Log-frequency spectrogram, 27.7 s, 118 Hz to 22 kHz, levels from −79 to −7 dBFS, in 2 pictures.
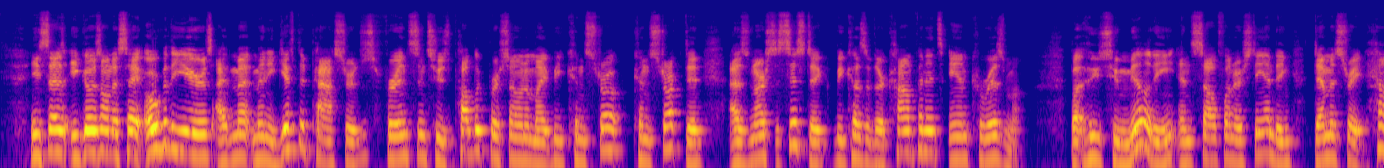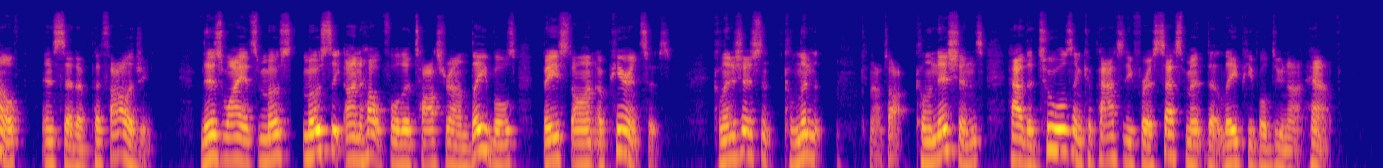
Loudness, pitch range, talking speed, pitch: -21 LUFS, 135-175 Hz, 160 wpm, 150 Hz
